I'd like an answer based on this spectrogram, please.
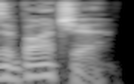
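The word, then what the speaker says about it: זֶבַח: In Hebrew, offering is pronounced zabacha.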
